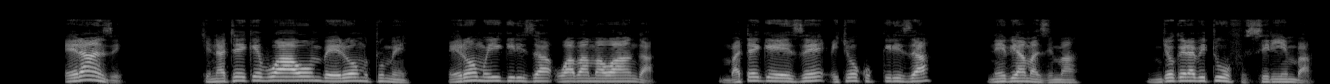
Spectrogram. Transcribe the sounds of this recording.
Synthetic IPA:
e̞ɾaːnzḛ | cinate̞ːke̞βwaːwo̞mbe̞ːɾo̞ːmutume̞ː | ɾo̞ːmujiɡiɾizawaːβaːmawaːŋɡa̰ | mbate̞ɡe̞ːze̞ːco̞ːkukːiɾiza | ne̞ːβjaːmazima | ɲɟo̞ɡe̞ɾaβituːfusiɾiːmba̰

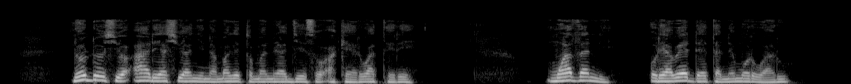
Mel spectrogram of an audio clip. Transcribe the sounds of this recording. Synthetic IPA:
neondoːɕjɔʔaɾeaɕjɔaɲinamaɣetomaneɾad͡ʒɛsoʔakɛːɾwateɾe | mwaðani | oɾeawɛːdɛtɛnɛmoɾoaɾu

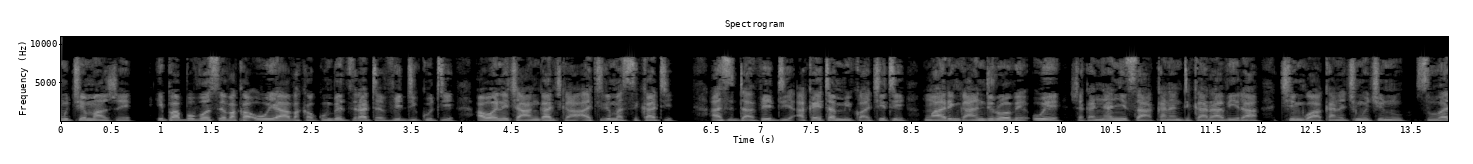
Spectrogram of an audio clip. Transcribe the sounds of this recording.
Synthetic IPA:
ut͡ʃemaːe | ipap̬o̞ʋo̞se̞ʋakaujaʋakaɡʱombe̞d͡ze̞ɾadʱavʱidʱikutiawane̞t͡ʃaːŋɡad͡ʒɡaːt͡ʃirimasikaːti | as̬idʱavʱidʱiʔakaitam̤ikoat͡ʃitimwaɾiŋɡaːndiɾo̞ːʋe̞ʔuje̞ʐ̥akaɲaɲisakanandikaɾaʋiɾat͡ʃiŋɡwakanat͡ʃimwe̞t͡ʃin̤uz̥uʋa

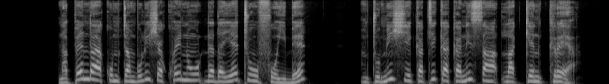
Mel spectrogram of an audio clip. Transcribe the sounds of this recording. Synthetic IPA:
napɛndakum̩tambuliʃakwɛnuɗaɗajɛtufɔiɓɛ | m̩tumiʃikatikakanisalakɛnkɾɛa̰

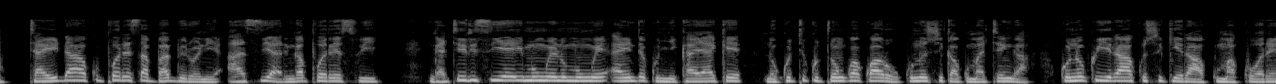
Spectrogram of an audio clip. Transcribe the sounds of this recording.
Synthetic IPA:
taiɗakupo̞ɾe̞sabʱabʱiɾo̞niʔasiɦaɾiŋɡapo̞ɾe̞ːswi | ŋɡatirisije̞imumwe̞nomumwe̞ʔae̞nde̞kuɲikajake̞ | no̞kutikuto̞ŋɡwakwaɾo̞kuno̞ʂikakumate̞ːŋɡa | kuno̞kwiɾakuʂikiɾakumako̞ːɾe̞

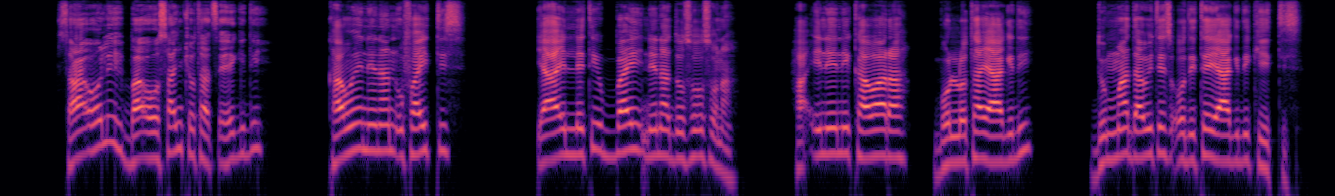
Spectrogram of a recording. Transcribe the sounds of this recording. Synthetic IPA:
saːʔo̞ːlɪbɐo̞ːsɐnt͡ʃːɔt̪ɐt͡sʼeːɡɪd̪ɪ | kɐwɔjnɛnɐnʊfɐjt̪ːɪs | ʔjɐːjlːɛt̪ɪʊbːɐjnɛnɐd̪ɔs̬o̞ːs̬ɔnɐ̰ | hɐ̰ʔːɪneːnɪkɐwaːɾɐ | bɔlːɔt̪ɐjaːɡɪd̪ɪ | d̪ʊmːɐd̪ɐwɪt̪ɛs̬ɔd̪ɪt̪ɛjaːɡɪd̪ɪkiːt̪ːɪs

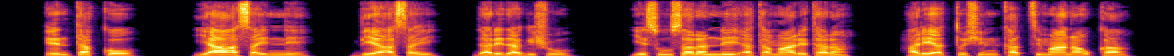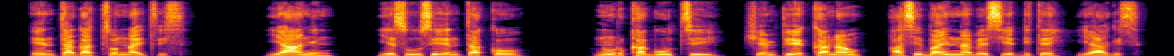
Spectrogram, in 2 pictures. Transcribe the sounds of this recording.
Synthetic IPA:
ʔɛnt̪ːɐkːɔ | jaːsɐjnːɛ | bɪjaːsɐj | d̪ɐɾɪd̪ɐɡɪʃɔ | jɛsuːsɐɾɐnːɛʔɐt̪ɐmaːɾɛt̪ɐɾɐ | hɐɾɪɐt̪ːɔʃɪnkɐt͡sːɪmaːnɐwkːɐ | ʔɛnt̪ːɐɡɐt͡sːɔnːɐɪt͡sʼːɪs | jaːnɪn | jɛsuːsɪɛnt̪ːɐkːɔ | nʊɾkːɐɡuːt͡sːɪ | ʃɛmpːɪɛkːɐnɐw | ʔɐsɪbɐjnːɐbɛsjɛɗːɪt̪ɛjaːɡɪs

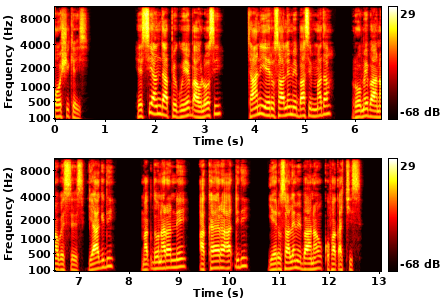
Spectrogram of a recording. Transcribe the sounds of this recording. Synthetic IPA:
o̞ːʃːɪkejs | hɛsːɪɐnd̪aːpːɛɡʊjɛpʼɐwʊlo̞ːsɪ | t̪aːnɪjɛɾʊsaːlɛmɛbɐsɪmːɐd̪ɐ | ɾo̞ːmɛbaːnɐwbɛsːe̞ːsjaːɡɪd̪ɪ | mɐkʼd̪oːnɐɾɐnːɛ | ʔɐkːɐjɐɾɐːɗːɪd̪ɪ | jɛɾʊsaːlɛmɛbaːnɐwkʼɔfɐkʼɐt͡ʃːɪs

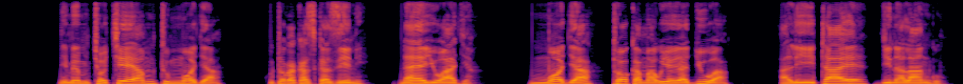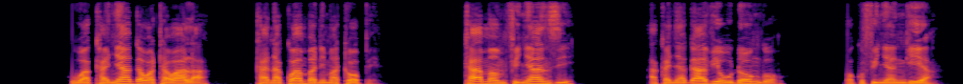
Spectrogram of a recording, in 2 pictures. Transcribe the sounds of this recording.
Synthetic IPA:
nimɛm̩t͡ʃɔt͡ʃɛam̩tum̩mɔʄa | kutɔkakas̬kazinḭ | najɛjuwaʄa̰ | m̩mɔʄatɔkamawiɔjaʄuaː | liːtaɛʄinalaŋɡu | huwakaɲaɡawatawala | kanakwambanimatɔpɛ | kamaɱ̩fiɲanzi | akaɲaɡavjɔuɗɔŋɡɔ | wʔakufiɲaŋɡia̰

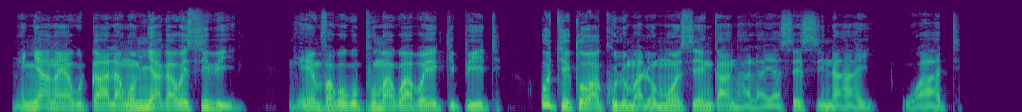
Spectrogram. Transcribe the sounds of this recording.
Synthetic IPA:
ŋɛɲaŋajaɣuǃalaŋom̩ɲaɣawesiβili | ŋɛɱb̪vʱaɣoɣupʰumaɣwaβɔeɡ̥ʱib̥ʱitʼɛ̥ | utʰiǁɔwakʰulumalɔmosiɛŋkʼaŋalajasesinaji | waːtʰi̥

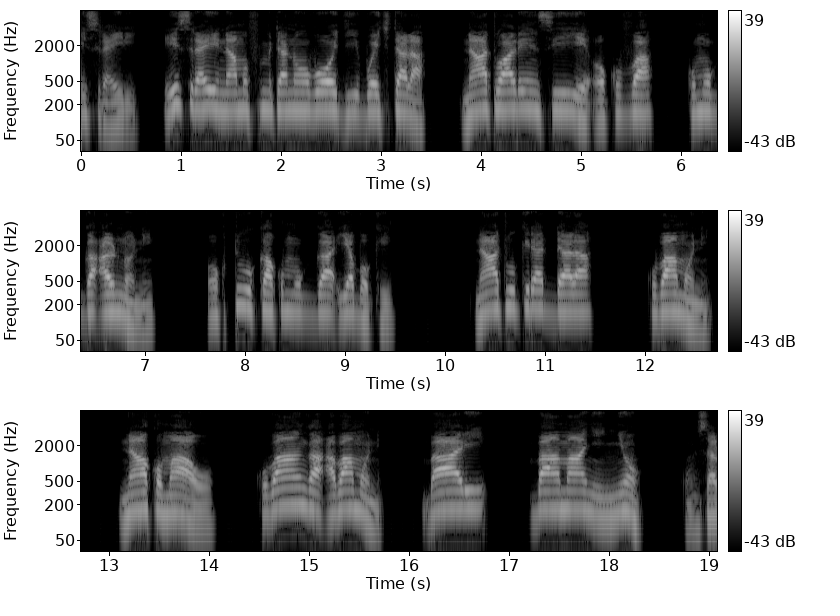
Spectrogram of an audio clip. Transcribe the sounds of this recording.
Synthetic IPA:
isiɾa̰iɾḭ | isiɾailinaːmufumitano̞ːβwo̞ːɟiβwe̞ːci̥tala | naːtwaːle̞ːnsiːje̞ʔo̞kuva | kumuɡːaʔːluno̞ni | o̞ku̥tuːkakumuɡːajaβoki | naːtuːkiɾadːala | kuβaːmo̞nḭ | naːko̞maːwo̞ | kuβaːŋɡaʔaβaːmo̞ni | βali | βaːmaːɲiɲːo̞ | kunsa

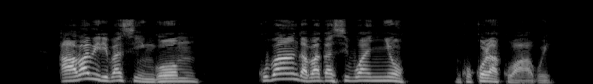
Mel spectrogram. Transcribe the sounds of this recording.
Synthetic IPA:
aβaβiɾiβasiːŋɡo̞ːmu | kuβaːŋɡaβaɡasiβwaɲːo̞ | ŋ̩kuko̞lakwa̰ːβwḛ

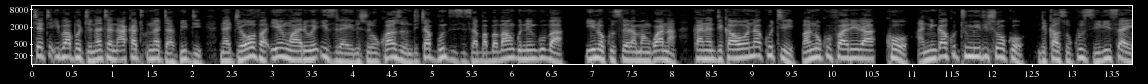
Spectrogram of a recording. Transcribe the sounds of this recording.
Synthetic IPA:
t͡ʃe̞teipap̬o̞d͡ʒo̞nataniakati̥kunadʱavʱiːdʱi | nad͡ʒe̞ɦo̞vʱaʔije̞mwaɾiwe̞ʔis̬rae̞ɾiʐiɾo̞kwaʐo̞ndit͡ʃab͡vunzisisaɓaɓaʋaŋɡune̞ŋɡuʋa | ino̞kuse̞ɾamaŋɡwaːna | kanandikao̞nakutiʋano̞kufaɾirako̞ɦandiŋɡakutumiɾiʃo̞ko̞ndikazo̞kuziʋiːsa

